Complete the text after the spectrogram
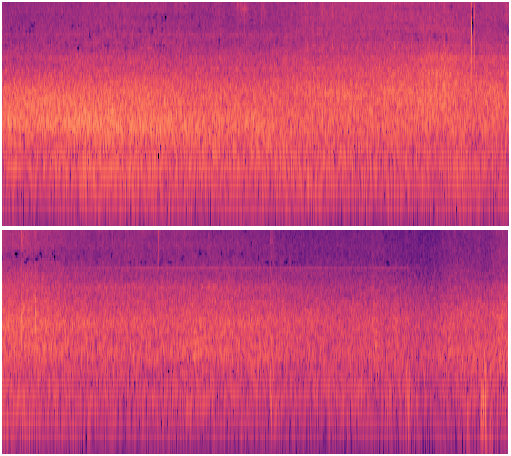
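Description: A train rumbles past along the tracks, slowly fading.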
